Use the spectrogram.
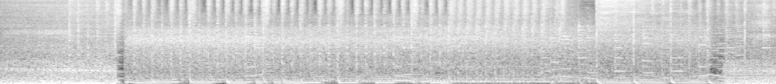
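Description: A car drives along the road beside the Kali river on the India–Nepal border, with a steady loud roar of engine, tyres and wind rushing past throughout and no pauses.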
